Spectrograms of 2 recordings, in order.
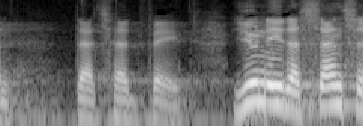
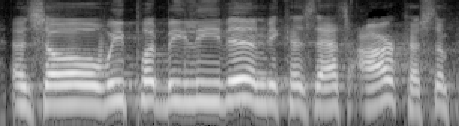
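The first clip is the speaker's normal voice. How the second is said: ordinary talk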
